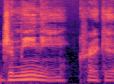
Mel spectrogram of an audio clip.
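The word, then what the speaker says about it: Gemini Cricket: They actually call him Jamini Cricket and it's spelled like Gemini, but it's Jamini Cricket and he's in this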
